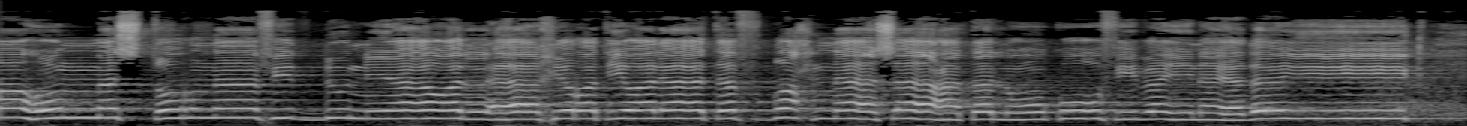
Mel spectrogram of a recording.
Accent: Egypt; اللهم أنزل على بلدنا مصر أمنك وأمانك

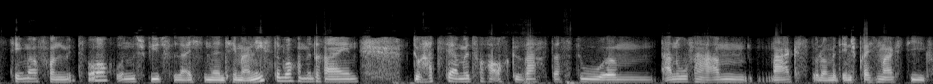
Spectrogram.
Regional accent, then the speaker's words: Hesse, Germany; Also er wohnt in Bayern und ich komme aus Hessen.

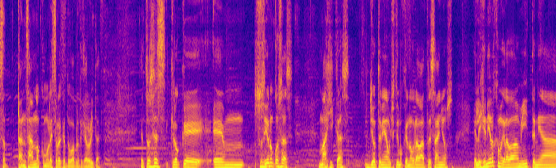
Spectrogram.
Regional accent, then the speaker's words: Aguascalientes, Mexico; Y lo primero que hice fue llegar a la barra de un bar de allá de mi tierra de Aguascalientes.

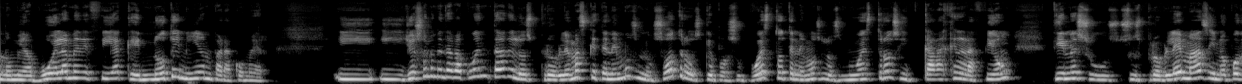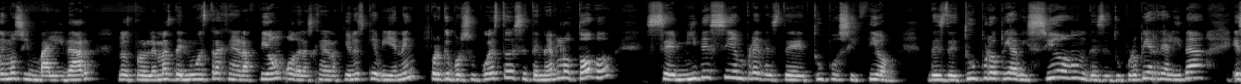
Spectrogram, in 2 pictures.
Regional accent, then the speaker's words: Andalusia, Spain; hay ruido, somos andaluces, eso también se nota, por supuesto.

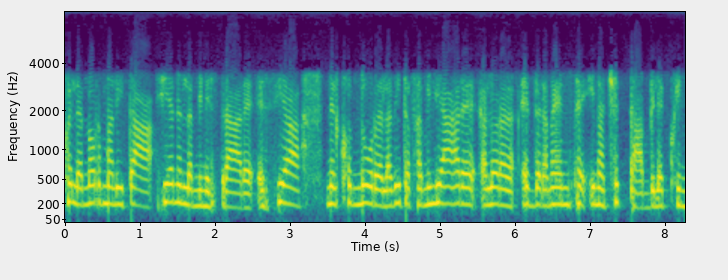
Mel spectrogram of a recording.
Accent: Calabria, Italy; born there; Io mi sento profondamente italiana, io mi sento italianissima. Sono nata in Calabria, ho studiato a Bologna, vivo in Calabria per scelta

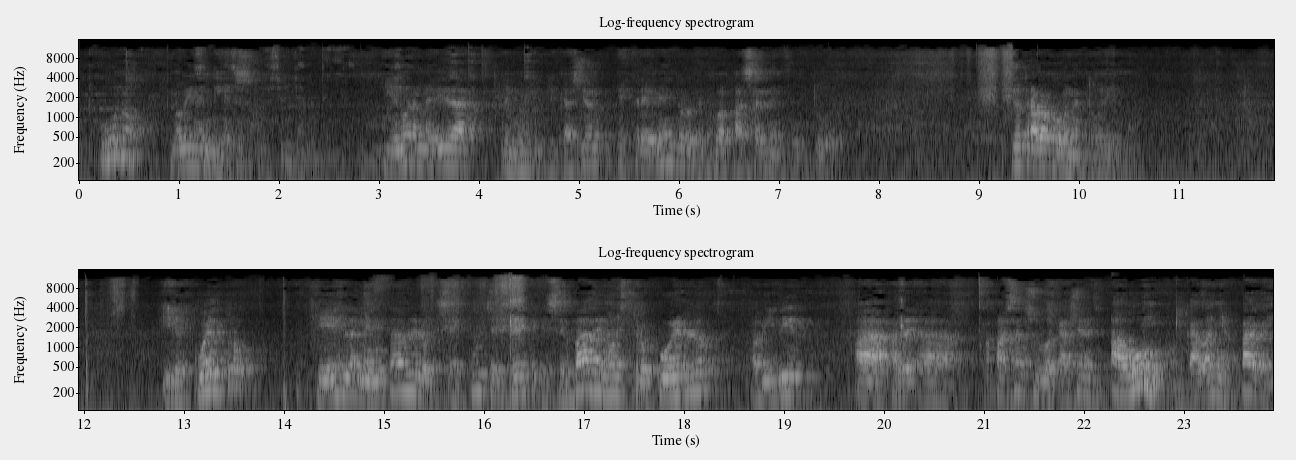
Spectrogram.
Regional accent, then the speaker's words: Capilla del Monte, Córdoba, Argentina; born there; Yo soy nacido en Capilla del Monte.

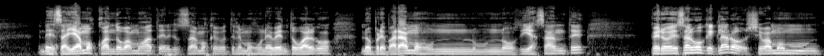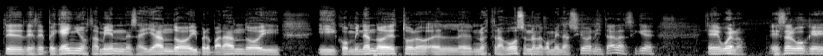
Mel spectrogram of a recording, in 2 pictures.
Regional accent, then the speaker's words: Uruguay; now in Ibiza, Spain; Somos uruguayos.

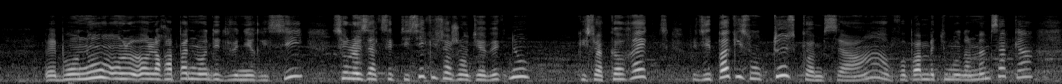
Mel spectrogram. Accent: Belgium; Chez nous, en Belgique, il y a tant de gens qui ont besoin et qu'on ne fait rien pour eux.

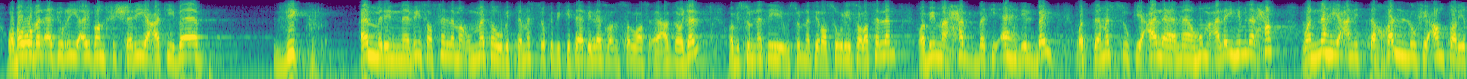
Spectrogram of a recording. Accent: Aswan, Aswan Governorate, Egypt; لا سيما عندنا في أسوان وفي غيرها من الصعيد

